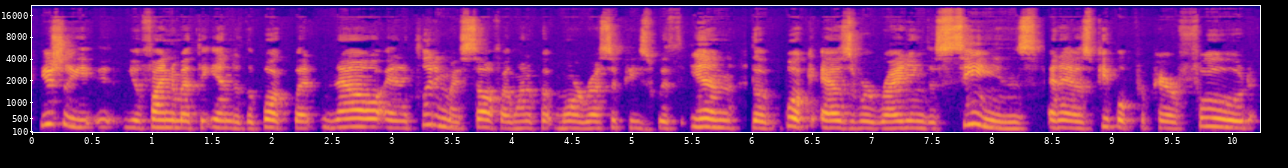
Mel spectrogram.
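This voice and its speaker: A woman's voice: a little high, a little mellow. A woman in a casual interview, talking as a guest author in a chatty, expansive, explanatory way. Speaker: guest, mystery author and writing teacher.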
